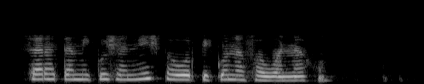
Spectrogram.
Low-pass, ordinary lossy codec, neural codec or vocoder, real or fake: 7.2 kHz; AAC, 16 kbps; none; real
